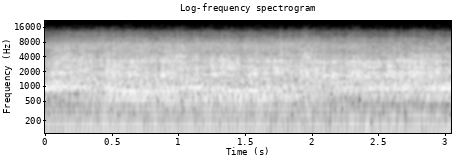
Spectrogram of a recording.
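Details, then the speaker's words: Chevy Cavalier with a transmission fluid leak that went low, running cold: a loud, steady rumble with a coarse, rough edge that seems to come from the back rather than the engine side; owner thinks the transmission is done, not confirmed. "I seriously think the transmission's done in this thing I think transmission is broken all the ah this sucks"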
